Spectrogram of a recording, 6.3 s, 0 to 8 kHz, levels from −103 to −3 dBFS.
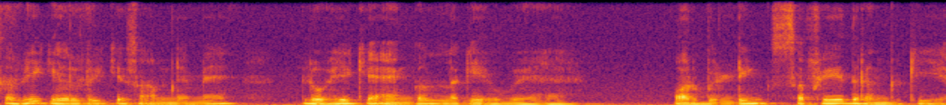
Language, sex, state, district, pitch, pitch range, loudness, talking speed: Hindi, male, Uttar Pradesh, Jyotiba Phule Nagar, 115 Hz, 105-135 Hz, -18 LUFS, 160 wpm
